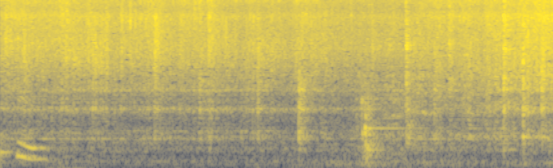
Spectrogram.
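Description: Finely chopped onion hits hot oil already holding bay leaf and fries with a loud, steady sizzle, stirred now and then with scraping clatters.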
